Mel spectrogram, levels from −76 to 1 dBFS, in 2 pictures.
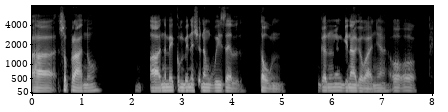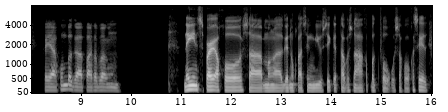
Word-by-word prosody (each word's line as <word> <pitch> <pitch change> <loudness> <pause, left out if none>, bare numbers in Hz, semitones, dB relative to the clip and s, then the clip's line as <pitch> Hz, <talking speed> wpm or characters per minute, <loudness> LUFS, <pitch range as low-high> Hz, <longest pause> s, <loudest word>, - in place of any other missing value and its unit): ah, 95 -2 +2
soprano, 95 +3 +1 1.0
ah, 95 0 +4
na 105 +1 0
may 110 -1 +1
kombinasyon 105 -1 -1
ng 105 -1 0
whistle 100 -4 -2 0.4
tone. 90 -5 -3 0.7
Ganun 105 0 -3
ang 110 -1 -3
ginagawa 95 -5 0
niya, 95 0 -8
oo. 100 -1 -5 0.6
Kaya 110 -2 -1
kumbaga 120 -5 -3
para 110 0 -4
bang 110 -2 -6 1.4
nai-inspire 125 -2 +8
ako 110 0 +3
sa 95 -3 +2
mga 95 -1 0
gano'ng 100 0 -1
klaseng 95 +1 -3
music 100 +2 -3
at 100 - -6
tapos 100 +2 -2
nakakapag-focus 95 -2 -5
ako 85 -2 -8
kasi 115 -1 -1
100 Hz, 110 wpm, -25 LUFS, 95-110 Hz, 1.4 s, nai-inspire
